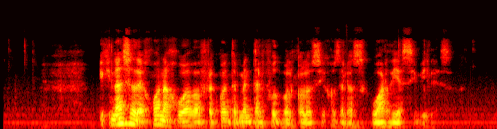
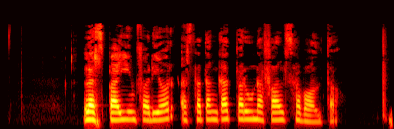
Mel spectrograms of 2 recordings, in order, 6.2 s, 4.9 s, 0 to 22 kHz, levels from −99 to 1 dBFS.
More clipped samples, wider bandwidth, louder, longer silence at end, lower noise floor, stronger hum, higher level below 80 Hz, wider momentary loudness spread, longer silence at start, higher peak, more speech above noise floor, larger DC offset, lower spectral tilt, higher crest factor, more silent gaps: neither; second, 7.8 kHz vs 11.5 kHz; about the same, -27 LUFS vs -27 LUFS; first, 0.6 s vs 0 s; second, -60 dBFS vs -81 dBFS; neither; first, -52 dBFS vs -74 dBFS; about the same, 15 LU vs 15 LU; first, 1.25 s vs 1.05 s; second, -8 dBFS vs -4 dBFS; second, 33 dB vs 55 dB; neither; first, -6.5 dB/octave vs -5 dB/octave; about the same, 20 dB vs 24 dB; neither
